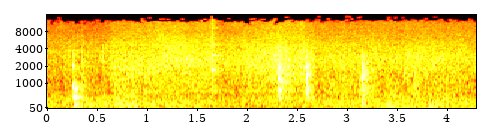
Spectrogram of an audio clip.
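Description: Seasoned ground meat frying in a square copper-coloured frying pan, a steady sizzle, with several sharp scrapes and taps of a spatula against the pan as the meat is spread out.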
